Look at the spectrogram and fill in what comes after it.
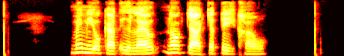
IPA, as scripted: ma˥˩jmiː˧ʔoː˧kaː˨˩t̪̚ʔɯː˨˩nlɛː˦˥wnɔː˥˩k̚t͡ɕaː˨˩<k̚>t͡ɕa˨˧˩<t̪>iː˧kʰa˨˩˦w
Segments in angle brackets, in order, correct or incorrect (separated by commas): correct, correct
